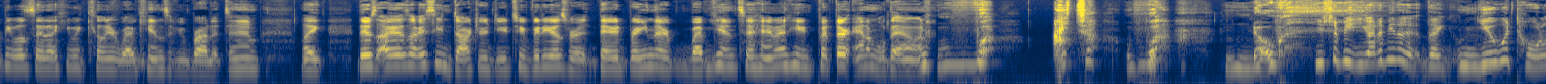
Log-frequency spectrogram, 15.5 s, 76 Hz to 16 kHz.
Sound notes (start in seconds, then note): 12.5 stammers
